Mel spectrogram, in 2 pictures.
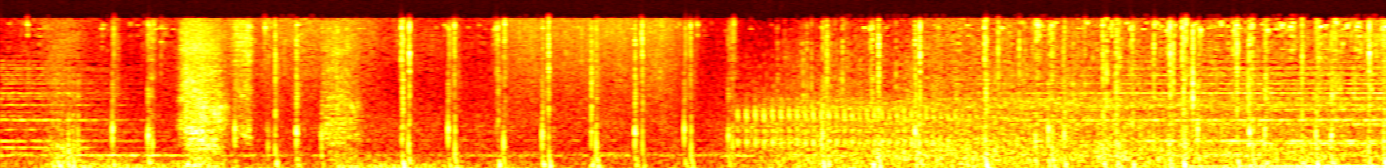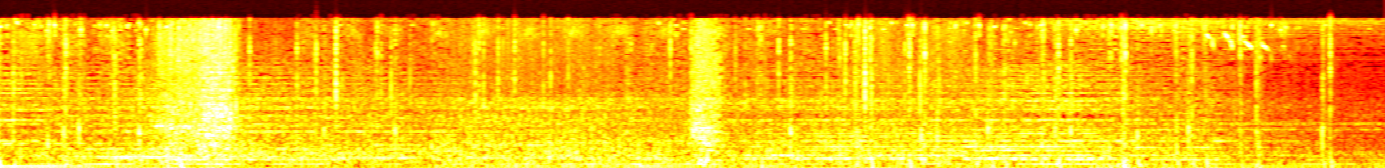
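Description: Horse hooves clip-clop in The Witcher video game, a fast rhythmic galloping patter that stays close and loud throughout, with occasional whinnies and game ambience behind it.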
